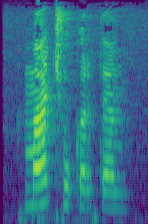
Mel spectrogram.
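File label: "ма чукӧртӧм" Komi, female; kpv audio dict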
